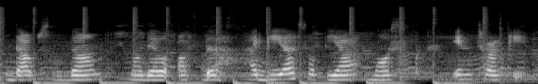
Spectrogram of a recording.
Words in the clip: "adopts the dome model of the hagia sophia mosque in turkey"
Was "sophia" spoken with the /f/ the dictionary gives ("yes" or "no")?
no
